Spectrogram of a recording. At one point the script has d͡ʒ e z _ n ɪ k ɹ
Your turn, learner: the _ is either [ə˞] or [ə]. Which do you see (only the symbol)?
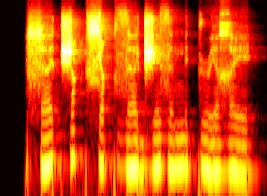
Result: ə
